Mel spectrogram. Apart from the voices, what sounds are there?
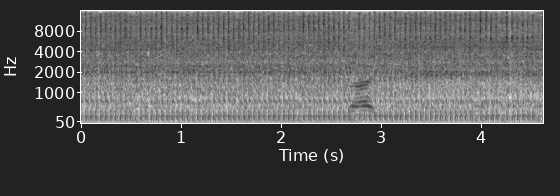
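Honda XL 125 motorbike engine running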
